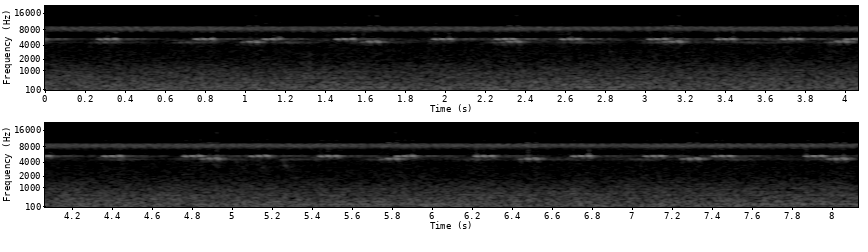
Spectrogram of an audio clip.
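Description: Faint insect chorus: a steady high-pitched trill with short regular chirps over it, about three a second.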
